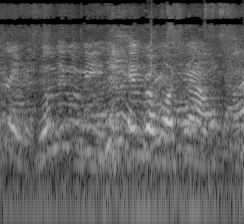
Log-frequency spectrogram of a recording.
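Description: Indistinct chatter: several girls' voices talking over one another, no words clear.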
